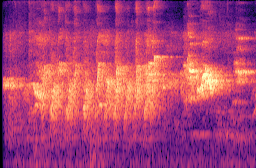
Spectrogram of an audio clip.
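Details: Bird-of-paradise singing on a bright morning: a continuous, dense run of high chattering and twittering notes, rising into a brighter squeaky burst near the end.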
